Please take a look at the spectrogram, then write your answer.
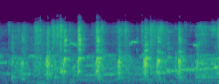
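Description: A hen clucking to call turkey poults, a quick series of close, short, fairly soft clucks in an uneven rhythm.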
